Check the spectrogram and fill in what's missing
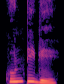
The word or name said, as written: ಕುಂಡಿಗೆ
